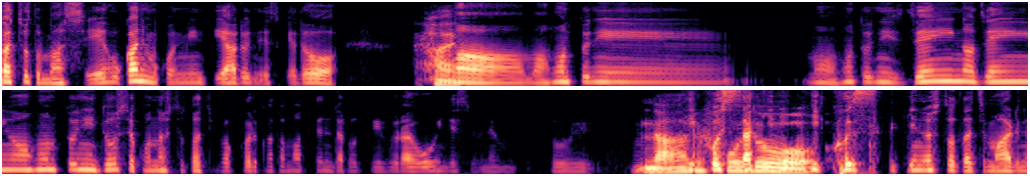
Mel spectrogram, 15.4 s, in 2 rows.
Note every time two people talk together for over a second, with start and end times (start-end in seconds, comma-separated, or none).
12.5-13.8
